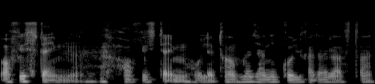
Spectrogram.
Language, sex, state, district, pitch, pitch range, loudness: Bengali, male, West Bengal, Kolkata, 115 Hz, 110-125 Hz, -35 LUFS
